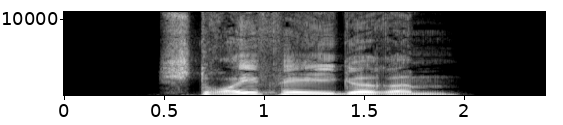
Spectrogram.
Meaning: strong dative masculine/neuter singular comparative degree of streufähig
- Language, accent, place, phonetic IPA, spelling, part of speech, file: German, Germany, Berlin, [ˈʃtʁɔɪ̯ˌfɛːɪɡəʁəm], streufähigerem, adjective, De-streufähigerem.ogg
